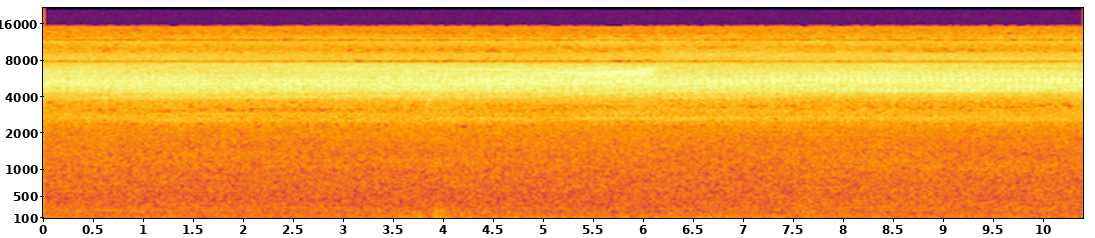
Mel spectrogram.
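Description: Steady, high-pitched chorus of insects such as crickets, trilling without a break.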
